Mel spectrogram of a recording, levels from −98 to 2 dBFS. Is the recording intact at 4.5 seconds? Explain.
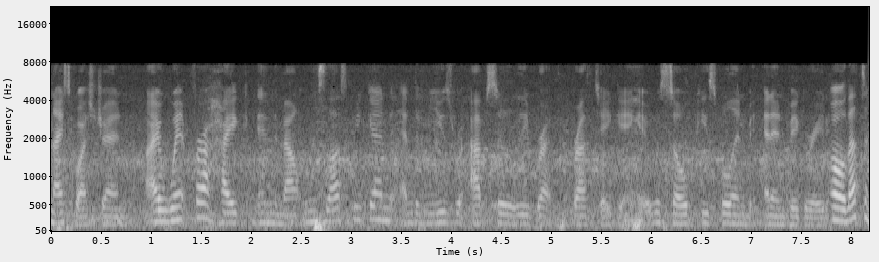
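Yes, the speech at 4.5 seconds is intact, with the call microphone processing trimming only the lowest bass and passing nothing above 8 kHz, as it normally does.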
